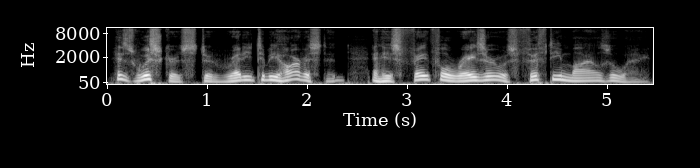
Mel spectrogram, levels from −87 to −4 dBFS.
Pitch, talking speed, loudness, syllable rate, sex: 135 Hz, 165 wpm, -19 LUFS, 4.9 syllables/s, male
